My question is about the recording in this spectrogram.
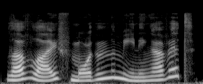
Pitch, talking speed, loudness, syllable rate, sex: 230 Hz, 235 wpm, -17 LUFS, 4.9 syllables/s, female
